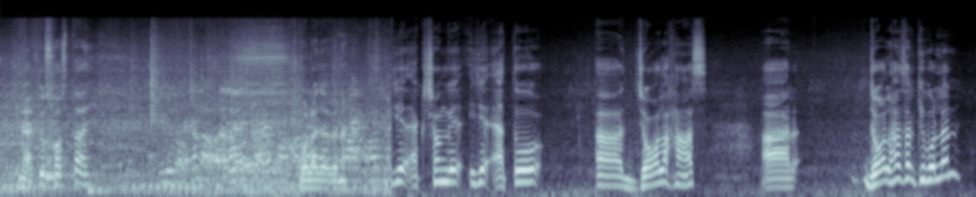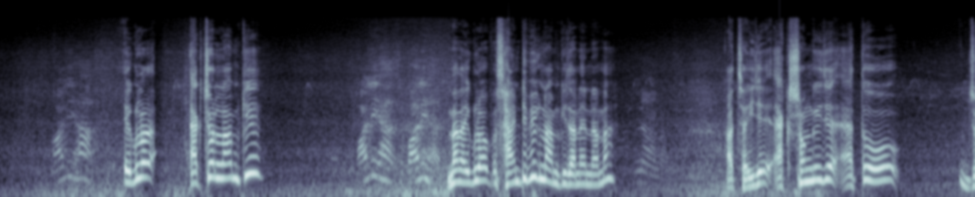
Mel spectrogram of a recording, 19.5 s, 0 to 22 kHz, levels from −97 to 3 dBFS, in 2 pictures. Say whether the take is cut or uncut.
cut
